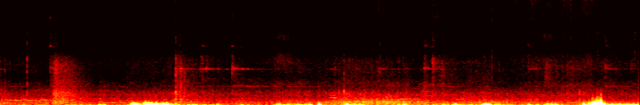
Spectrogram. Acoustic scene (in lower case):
residential area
